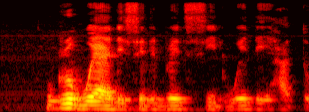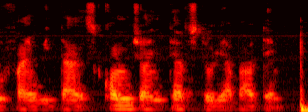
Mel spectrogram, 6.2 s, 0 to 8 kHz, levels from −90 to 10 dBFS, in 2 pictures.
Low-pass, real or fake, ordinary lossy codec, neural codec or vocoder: 7.2 kHz; real; none; none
